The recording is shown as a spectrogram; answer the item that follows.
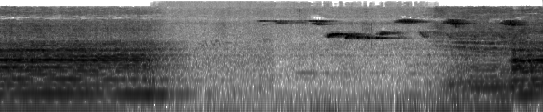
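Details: Cattle calling companions back to the pen: a steady moo fading after a second, a pause with small bird chirps, then another moo beginning at the end.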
